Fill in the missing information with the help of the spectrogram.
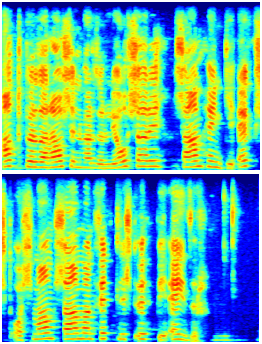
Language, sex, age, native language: Icelandic, female, 50-59, Icelandic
